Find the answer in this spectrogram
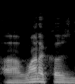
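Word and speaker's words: guanaco: call them llamas, but they're actually called wanakos down there. Um believe that's how you say it. Uh it's spelled with a g guan a c o.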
